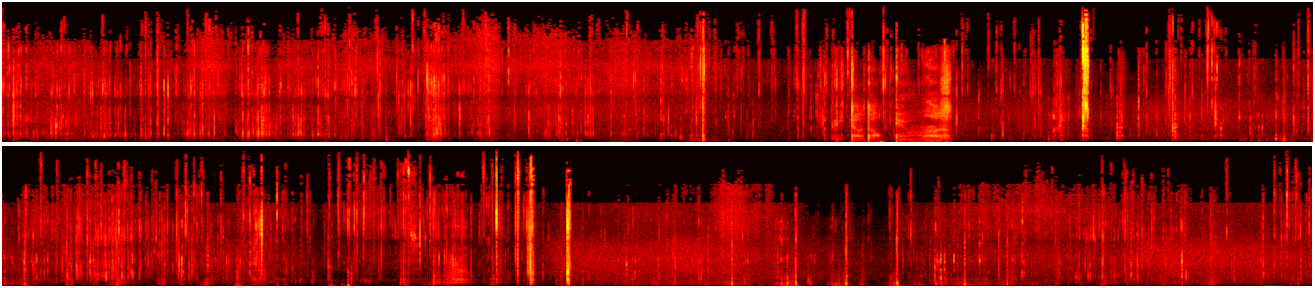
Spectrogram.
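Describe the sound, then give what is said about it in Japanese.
Soft, wet slurping of tokoroten noodles topped with black vinegar, in Tokyo, with one longer, louder slurp in the middle and scattered small crackles and clicks from the tokoroten foaming, under quiet whispering. “なんだろう、ラーメンの音再び。”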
